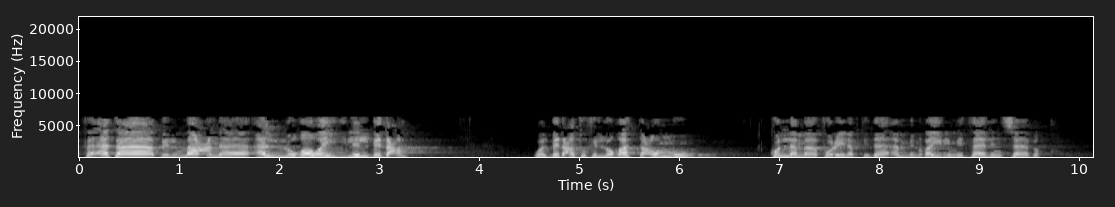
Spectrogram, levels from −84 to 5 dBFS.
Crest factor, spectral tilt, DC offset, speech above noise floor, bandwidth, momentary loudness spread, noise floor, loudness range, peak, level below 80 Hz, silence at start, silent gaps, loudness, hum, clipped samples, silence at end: 20 dB; -3.5 dB/octave; under 0.1%; 51 dB; 6.6 kHz; 12 LU; -71 dBFS; 8 LU; -2 dBFS; -48 dBFS; 0.05 s; none; -20 LUFS; none; under 0.1%; 0.55 s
